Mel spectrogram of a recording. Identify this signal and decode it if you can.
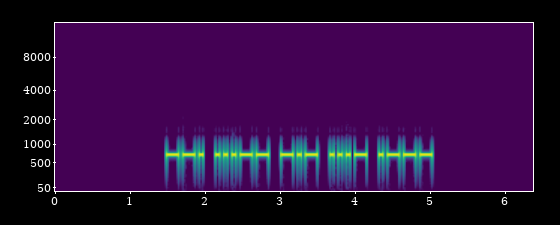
Morse code, heard as a keyed tone, about 22 wpm, 700 Hz. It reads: G3KVJ
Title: DXCC-100 Call Signs - 5 Characters - Repeated 2x - 22wpm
